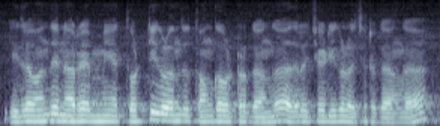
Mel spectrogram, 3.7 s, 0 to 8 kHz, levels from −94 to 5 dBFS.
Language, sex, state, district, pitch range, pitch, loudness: Tamil, male, Tamil Nadu, Kanyakumari, 125-135 Hz, 130 Hz, -16 LUFS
